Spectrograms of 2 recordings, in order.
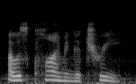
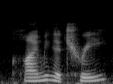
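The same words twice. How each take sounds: First: A small, grudging confession; reluctant admission. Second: Shocked echo, rising at the end; incredulous question. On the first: Daughter admitting it to mother, reluctant. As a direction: own up with mild reluctance. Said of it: "answered Hyacinth reluctantly". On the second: Mother echoing daughter's confession, incredulous. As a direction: repeat it in disbelief. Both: A narrator's reading.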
